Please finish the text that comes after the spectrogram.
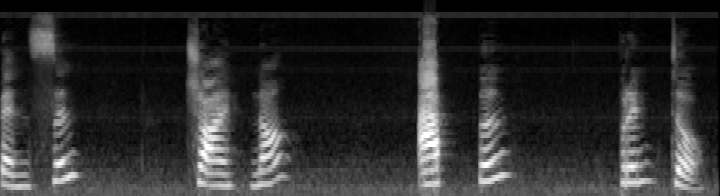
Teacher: So you're stressing on the first part of the word.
